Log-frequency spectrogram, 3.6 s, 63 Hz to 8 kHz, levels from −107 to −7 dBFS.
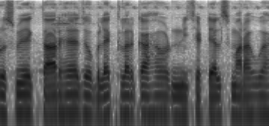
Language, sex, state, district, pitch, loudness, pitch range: Hindi, male, Jharkhand, Deoghar, 100 Hz, -20 LUFS, 95-105 Hz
